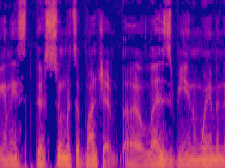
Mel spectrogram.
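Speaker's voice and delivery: ordinary talk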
